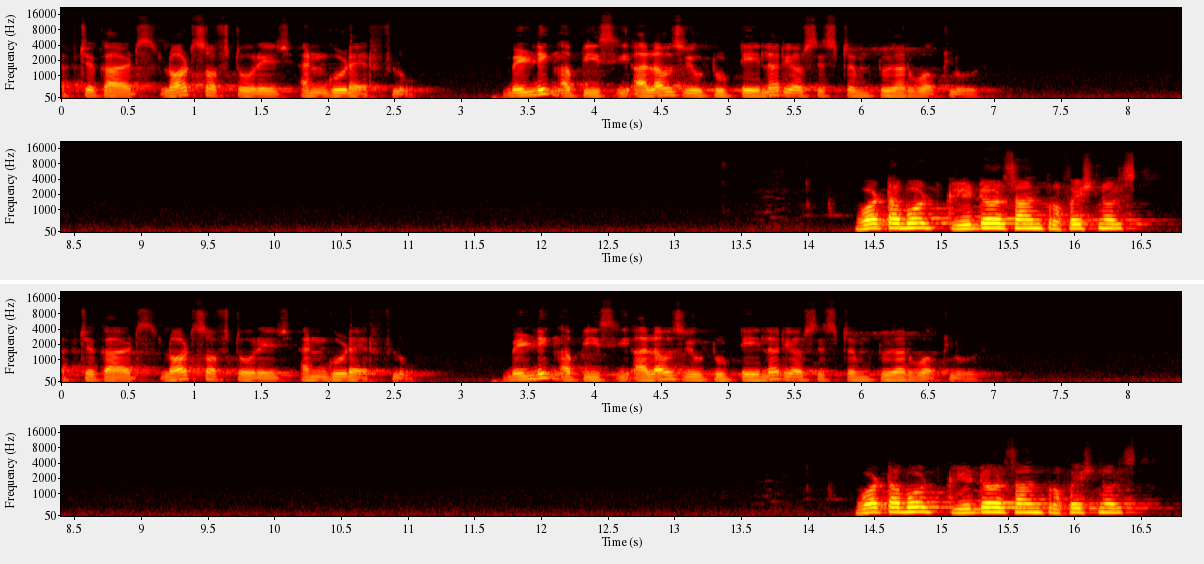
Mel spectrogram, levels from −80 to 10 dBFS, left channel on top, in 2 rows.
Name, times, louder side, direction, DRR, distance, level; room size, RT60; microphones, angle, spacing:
voice 1, 0.0-2.6 3.3-6.9, left 1 dB, 25° left, 10 dB, 2.0 m, -26 dB
voice 2, 14.4-16.4, left 2 dB, 70° left, 10 dB, 2.2 m, -16 dB
27.0 x 25.5 x 8.4 m, 0.64 s
head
